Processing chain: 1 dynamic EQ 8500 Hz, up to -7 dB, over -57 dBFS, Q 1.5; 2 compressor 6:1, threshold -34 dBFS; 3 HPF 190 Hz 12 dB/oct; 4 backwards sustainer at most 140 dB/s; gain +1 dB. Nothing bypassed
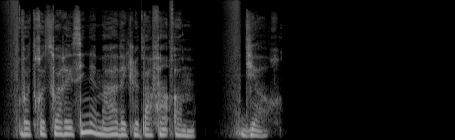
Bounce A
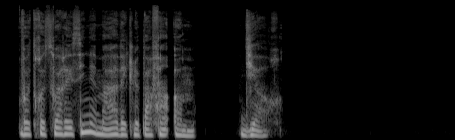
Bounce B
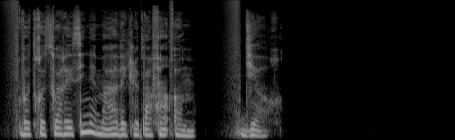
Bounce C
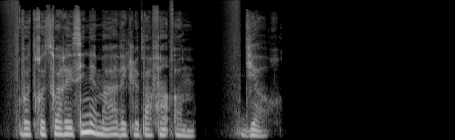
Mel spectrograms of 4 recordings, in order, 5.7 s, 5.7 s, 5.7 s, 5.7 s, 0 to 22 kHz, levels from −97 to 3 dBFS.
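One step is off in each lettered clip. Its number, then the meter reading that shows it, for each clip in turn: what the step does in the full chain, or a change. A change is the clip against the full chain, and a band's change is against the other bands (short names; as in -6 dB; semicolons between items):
4, momentary loudness spread change -3 LU; 1, 8 kHz band +2.5 dB; 2, 250 Hz band +2.5 dB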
